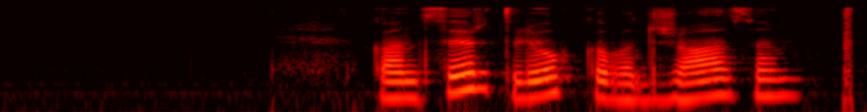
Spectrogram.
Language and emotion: Russian, sad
